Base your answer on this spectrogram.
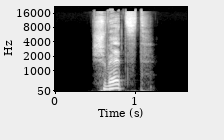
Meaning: inflection of schwätzen: 1. second/third-person singular present 2. second-person plural present 3. plural imperative
- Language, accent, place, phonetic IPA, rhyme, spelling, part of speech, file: German, Germany, Berlin, [ʃvɛt͡st], -ɛt͡st, schwätzt, verb, De-schwätzt.ogg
